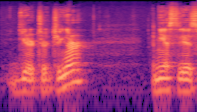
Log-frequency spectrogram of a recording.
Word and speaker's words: GearTozinger: gear linger has been switched after one saying geared to jinger and yes it is spelled with a z for stylization purposes and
